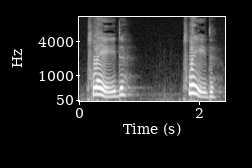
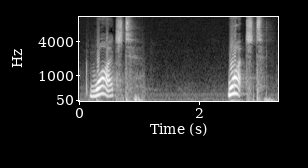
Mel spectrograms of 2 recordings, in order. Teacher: we pronounce the E D sound like a soft D or a soft T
